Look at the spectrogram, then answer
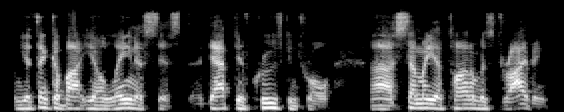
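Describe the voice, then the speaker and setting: Speaking at a fairly quick pace with a Pittsburgh accent, a man shows ordinary pitch variation in a dry, close sound with no echo over a quiet background. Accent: western Pennsylvania (Pittsburgh) English. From Pittsburgh, western Pennsylvania. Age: 60s. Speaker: community college automotive professor. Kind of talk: panel talk. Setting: webinar.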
